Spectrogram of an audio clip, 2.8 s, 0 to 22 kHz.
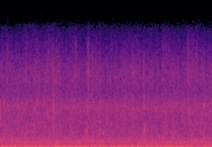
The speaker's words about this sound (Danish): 11 du befinder dig stadig i regnen foran skruelykker, Jan og Katrines hus i Askedalene. Du hører regnen.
